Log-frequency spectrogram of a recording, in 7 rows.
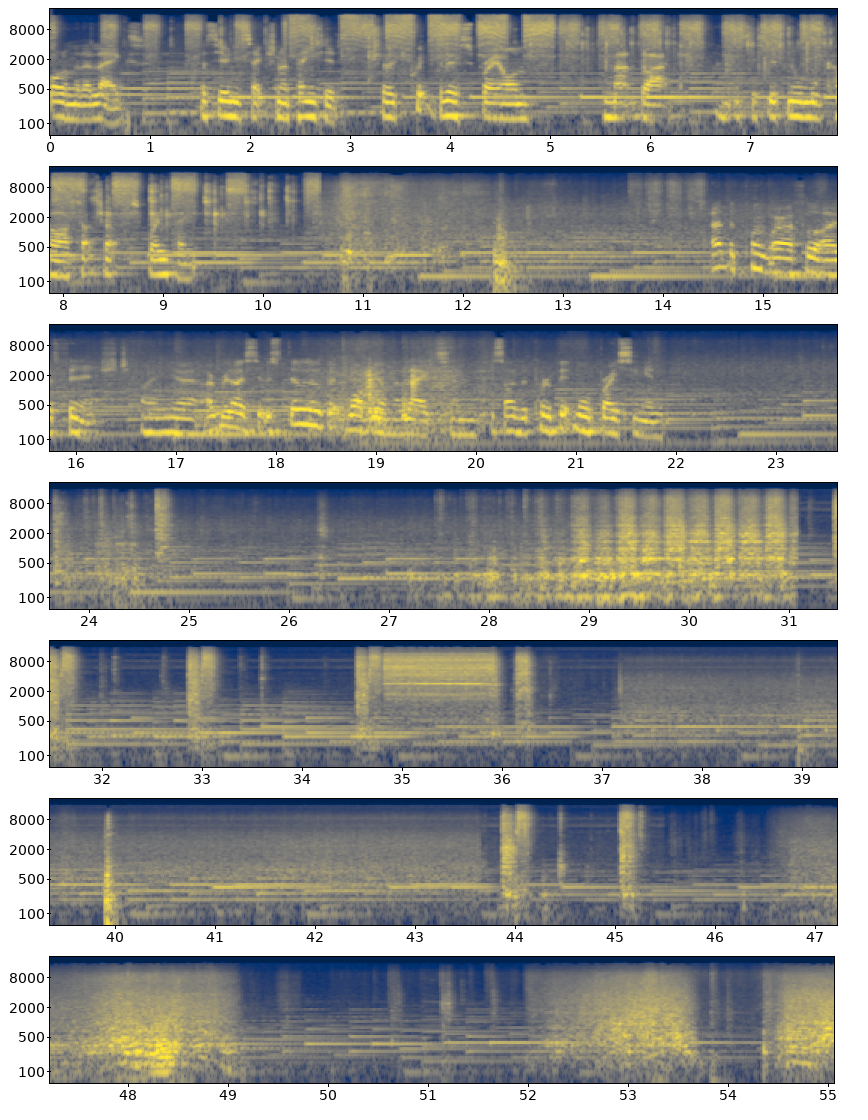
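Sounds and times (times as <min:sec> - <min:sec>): background music: 0:00.0 - 0:55.0
cordless drill running: 0:34.6 - 0:36.3.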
